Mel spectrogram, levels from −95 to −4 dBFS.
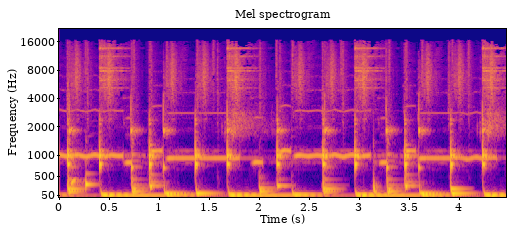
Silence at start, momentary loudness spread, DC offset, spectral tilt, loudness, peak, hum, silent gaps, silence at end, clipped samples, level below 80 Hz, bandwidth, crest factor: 0 s; 3 LU; under 0.1%; -4 dB/octave; -18 LUFS; -2 dBFS; none; none; 0 s; under 0.1%; -22 dBFS; 17 kHz; 16 dB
